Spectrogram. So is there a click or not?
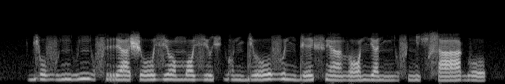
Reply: no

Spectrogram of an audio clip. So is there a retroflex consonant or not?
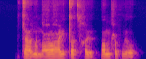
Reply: no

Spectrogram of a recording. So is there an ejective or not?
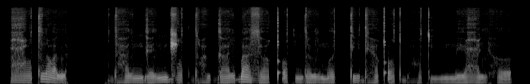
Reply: yes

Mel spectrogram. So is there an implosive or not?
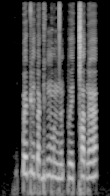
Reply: yes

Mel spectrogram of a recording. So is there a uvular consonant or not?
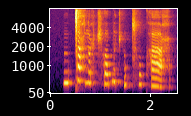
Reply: no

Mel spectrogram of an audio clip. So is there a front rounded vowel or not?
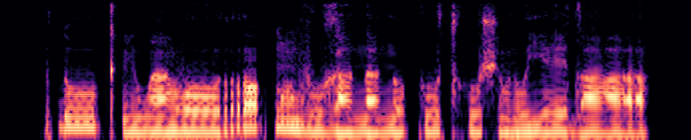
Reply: no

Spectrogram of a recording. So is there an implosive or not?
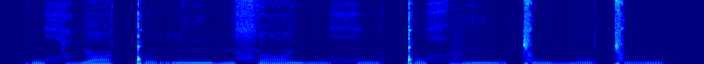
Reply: no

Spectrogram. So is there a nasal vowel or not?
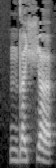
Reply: no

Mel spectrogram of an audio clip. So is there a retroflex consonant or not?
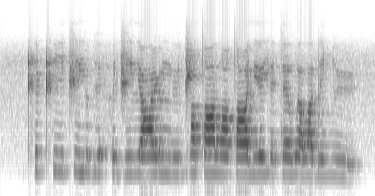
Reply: yes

